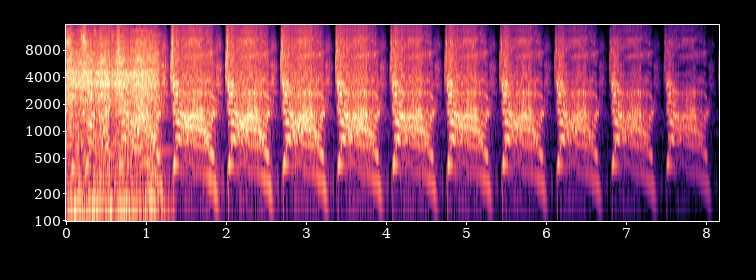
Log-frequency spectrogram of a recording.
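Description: Hardcore punk band playing, then cutting out about a second in. What is left is a short shouted vocal sound with a falling pitch, repeated in a loop about ten times, roughly every two-thirds of a second, and slowly fading.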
